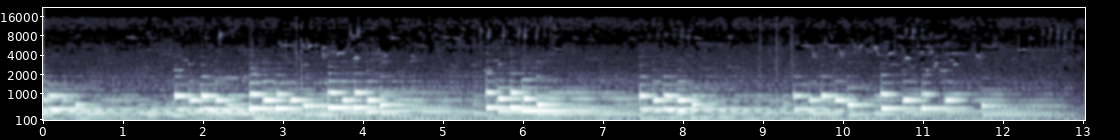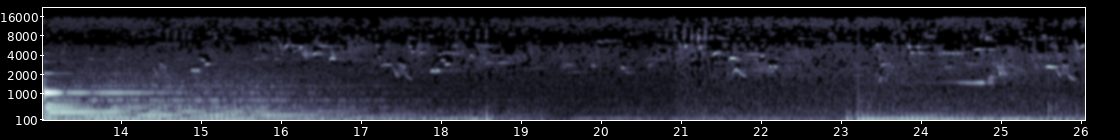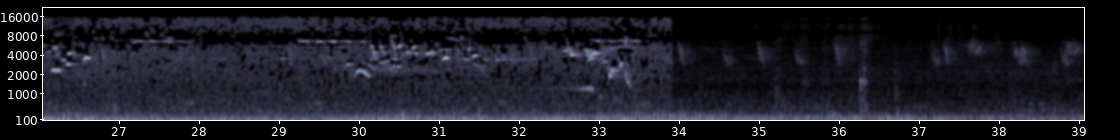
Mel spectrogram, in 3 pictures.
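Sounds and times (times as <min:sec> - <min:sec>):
small birds chirping: 0:00.0 - 0:39.0
low rumble: 0:23.1 - 0:27.6.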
